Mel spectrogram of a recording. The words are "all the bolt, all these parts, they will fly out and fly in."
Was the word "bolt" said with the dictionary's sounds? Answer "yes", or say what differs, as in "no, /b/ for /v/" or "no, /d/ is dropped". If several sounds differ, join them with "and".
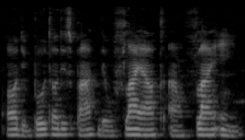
no, /l/ is dropped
